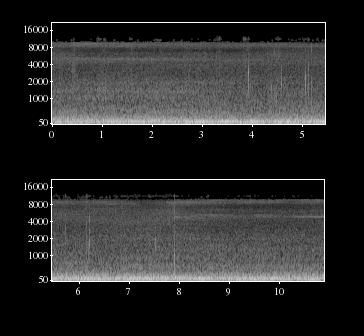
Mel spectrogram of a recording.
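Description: Steady low outdoor rumble with a few faint ticks.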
